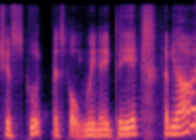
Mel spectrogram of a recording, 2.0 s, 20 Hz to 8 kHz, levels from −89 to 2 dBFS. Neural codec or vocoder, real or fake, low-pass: codec, 16 kHz, 0.5 kbps, FreqCodec, larger model; fake; 7.2 kHz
